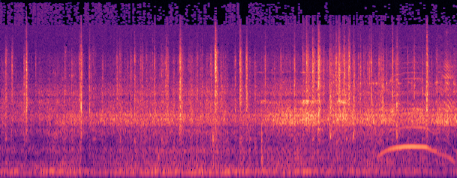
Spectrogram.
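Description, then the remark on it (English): A train rumbles steadily and loudly at speed, with rapid clattering and clicking over the tracks, and a brief rising-then-falling squeal near the end as it rounds a curve. “We're coming to the curve, Mr. Hamilton. You gents better hang on.”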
